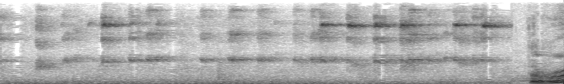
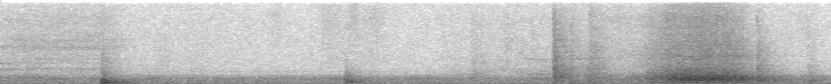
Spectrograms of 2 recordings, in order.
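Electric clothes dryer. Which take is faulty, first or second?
first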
